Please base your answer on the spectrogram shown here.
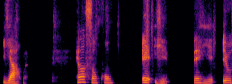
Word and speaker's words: Yahweh: Provavelmente pronunciado algo próximo a Yahweh.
